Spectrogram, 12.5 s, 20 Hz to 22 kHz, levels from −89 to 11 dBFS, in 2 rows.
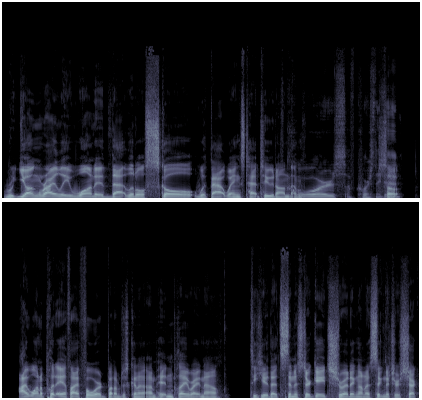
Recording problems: none

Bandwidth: 17 kHz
